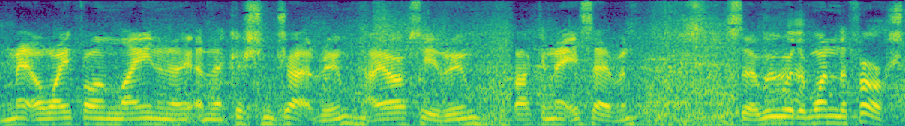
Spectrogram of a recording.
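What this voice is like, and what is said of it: Scottish accent. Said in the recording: “your accent's interesting ... I'm from Scotland”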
